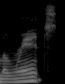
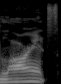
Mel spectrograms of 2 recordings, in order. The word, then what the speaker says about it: Lorincz: her name was Susan Lorent, but it actually is Lawrence. Um, it's just spelled different. It's like L O R I N C Z, so it's pronounced Lawrence, but for whatever reason, I said Lorent in the promo video.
